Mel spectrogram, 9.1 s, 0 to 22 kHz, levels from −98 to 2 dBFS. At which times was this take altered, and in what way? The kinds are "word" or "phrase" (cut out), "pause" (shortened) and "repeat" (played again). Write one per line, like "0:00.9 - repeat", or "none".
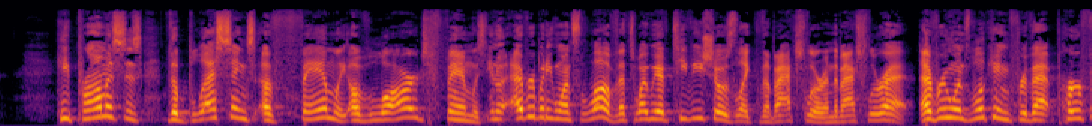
0:07.6 - pause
